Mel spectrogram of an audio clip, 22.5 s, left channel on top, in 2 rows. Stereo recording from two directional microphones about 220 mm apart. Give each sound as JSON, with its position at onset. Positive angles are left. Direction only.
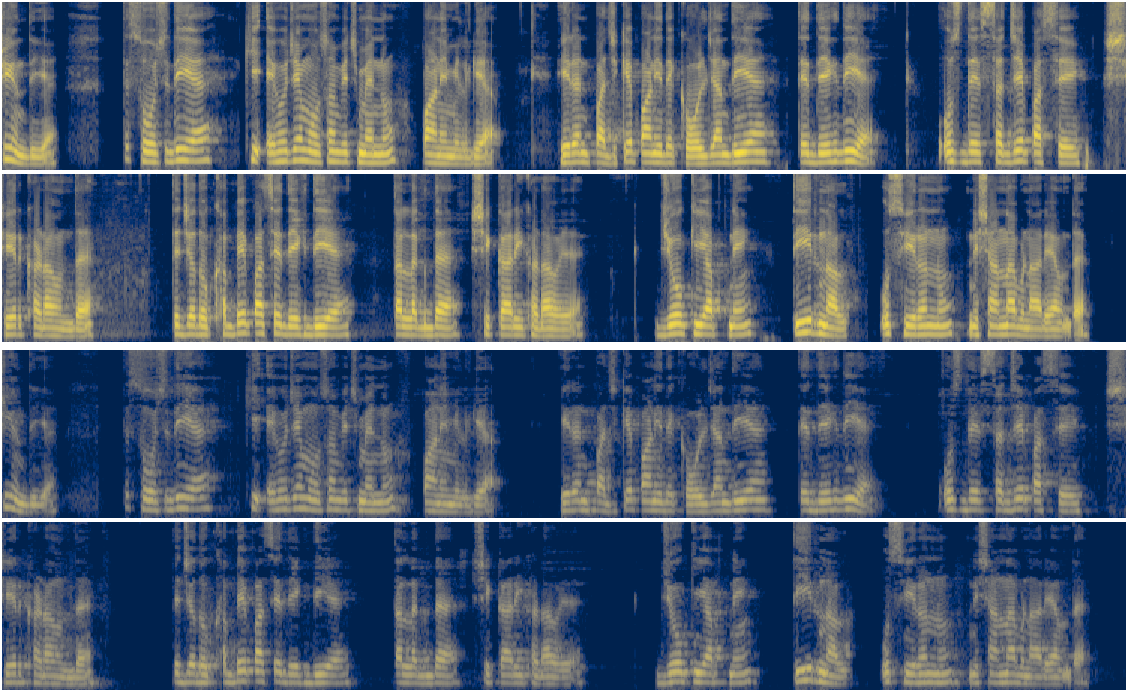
{"t": 0.0, "sound": "speech", "side_deg": 45}
{"t": 20.5, "sound": "speech", "side_deg": 30}
{"t": 20.9, "sound": "speech", "side_deg": 45}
